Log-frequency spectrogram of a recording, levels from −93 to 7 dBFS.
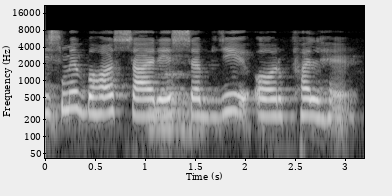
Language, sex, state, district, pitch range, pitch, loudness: Hindi, female, Jharkhand, Deoghar, 235-265 Hz, 240 Hz, -15 LUFS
